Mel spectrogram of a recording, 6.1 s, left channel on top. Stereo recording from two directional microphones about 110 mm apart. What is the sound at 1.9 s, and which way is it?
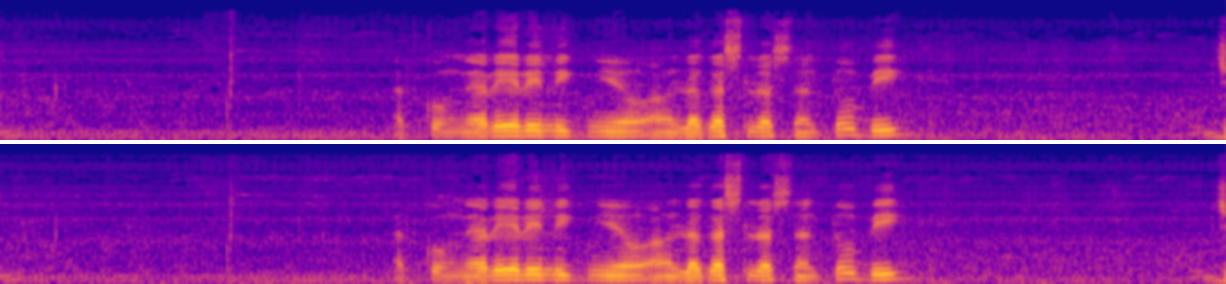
Speech, 10° right (ahead or behind).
